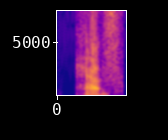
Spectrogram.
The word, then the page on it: halve: American English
